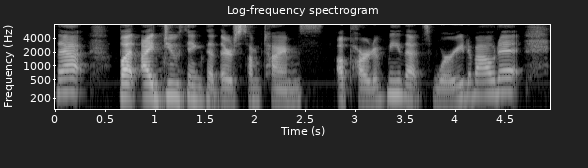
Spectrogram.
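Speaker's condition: Bilateral cleft lip and palate

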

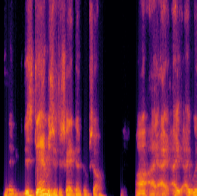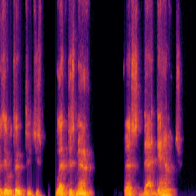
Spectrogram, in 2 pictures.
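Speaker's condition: Parkinson's; progressive brain disease, diagnosed in early adulthood, incomplete facial control, passive stone face; voice sometimes monotone

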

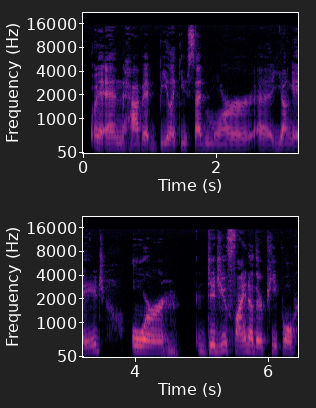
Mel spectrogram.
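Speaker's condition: No condition

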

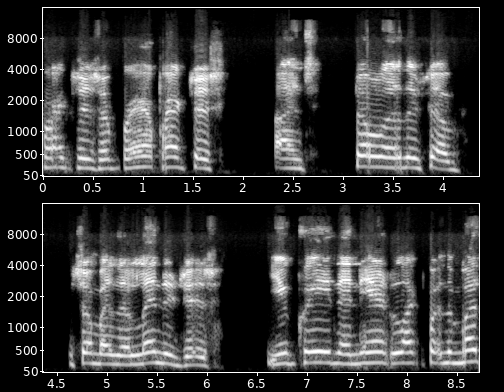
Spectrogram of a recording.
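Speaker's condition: ALS; symptoms about nine years before diagnosis, wheelchair use when traveling

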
